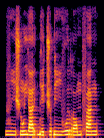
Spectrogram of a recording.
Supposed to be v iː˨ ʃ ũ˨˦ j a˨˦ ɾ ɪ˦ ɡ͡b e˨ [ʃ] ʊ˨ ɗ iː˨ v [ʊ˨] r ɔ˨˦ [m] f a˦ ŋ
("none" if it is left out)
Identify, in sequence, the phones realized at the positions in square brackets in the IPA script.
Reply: t͡ʃ, ʊ˦, m

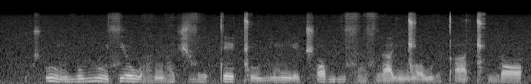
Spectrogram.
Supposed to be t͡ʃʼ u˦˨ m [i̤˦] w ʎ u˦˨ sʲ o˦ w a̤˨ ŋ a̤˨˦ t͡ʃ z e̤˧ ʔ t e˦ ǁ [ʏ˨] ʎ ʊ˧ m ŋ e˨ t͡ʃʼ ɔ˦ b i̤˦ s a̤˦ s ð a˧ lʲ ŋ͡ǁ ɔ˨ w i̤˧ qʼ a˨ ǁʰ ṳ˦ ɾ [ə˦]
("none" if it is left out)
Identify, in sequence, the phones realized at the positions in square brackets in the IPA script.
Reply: i̤˧, u˨, ɔ˦

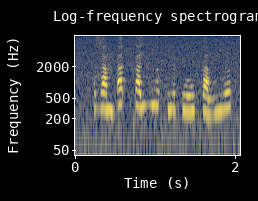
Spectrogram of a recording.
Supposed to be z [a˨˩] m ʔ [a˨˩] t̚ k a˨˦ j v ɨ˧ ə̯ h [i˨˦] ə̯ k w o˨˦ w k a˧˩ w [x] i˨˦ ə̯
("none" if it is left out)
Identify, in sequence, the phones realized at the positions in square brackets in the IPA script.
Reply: a˨˩, a˦˥, i˧, ɣ

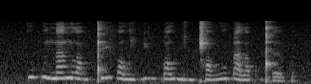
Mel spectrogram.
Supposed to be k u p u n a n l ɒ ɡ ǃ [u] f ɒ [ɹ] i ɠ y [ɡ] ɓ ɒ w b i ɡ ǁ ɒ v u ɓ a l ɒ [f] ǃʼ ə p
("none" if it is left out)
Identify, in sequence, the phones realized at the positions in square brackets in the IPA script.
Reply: y, w, ɡ, p

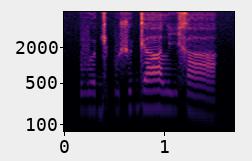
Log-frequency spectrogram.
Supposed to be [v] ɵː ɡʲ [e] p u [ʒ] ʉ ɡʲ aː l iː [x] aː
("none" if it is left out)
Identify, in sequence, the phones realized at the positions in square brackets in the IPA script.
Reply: v, e, ʃ, x

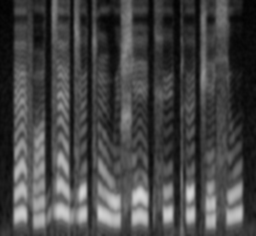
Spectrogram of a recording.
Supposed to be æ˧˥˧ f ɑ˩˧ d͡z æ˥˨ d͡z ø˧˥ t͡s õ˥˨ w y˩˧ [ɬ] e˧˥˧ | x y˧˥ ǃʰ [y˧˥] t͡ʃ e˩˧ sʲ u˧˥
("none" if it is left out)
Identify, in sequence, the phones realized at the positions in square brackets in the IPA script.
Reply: ɕ, ø˧˥

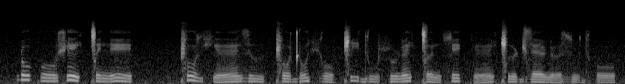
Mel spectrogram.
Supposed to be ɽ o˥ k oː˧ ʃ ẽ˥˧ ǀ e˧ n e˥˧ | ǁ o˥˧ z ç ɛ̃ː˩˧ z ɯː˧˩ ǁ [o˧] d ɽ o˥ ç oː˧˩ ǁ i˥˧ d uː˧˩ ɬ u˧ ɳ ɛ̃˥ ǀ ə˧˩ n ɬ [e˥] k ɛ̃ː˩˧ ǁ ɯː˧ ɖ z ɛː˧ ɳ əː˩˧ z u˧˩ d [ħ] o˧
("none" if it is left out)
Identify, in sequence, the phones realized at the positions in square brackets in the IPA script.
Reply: o˧, e˥, h

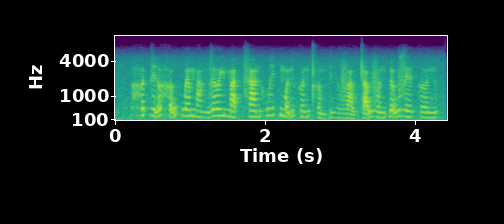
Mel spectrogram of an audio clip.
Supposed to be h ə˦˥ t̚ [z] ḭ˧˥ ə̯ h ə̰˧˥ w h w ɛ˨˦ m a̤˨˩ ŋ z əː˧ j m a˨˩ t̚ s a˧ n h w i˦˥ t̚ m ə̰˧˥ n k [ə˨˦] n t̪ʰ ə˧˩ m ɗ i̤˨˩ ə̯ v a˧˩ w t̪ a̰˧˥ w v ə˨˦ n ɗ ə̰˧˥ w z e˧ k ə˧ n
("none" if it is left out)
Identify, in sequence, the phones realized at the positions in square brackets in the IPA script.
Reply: z, ə˨˦

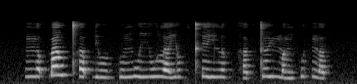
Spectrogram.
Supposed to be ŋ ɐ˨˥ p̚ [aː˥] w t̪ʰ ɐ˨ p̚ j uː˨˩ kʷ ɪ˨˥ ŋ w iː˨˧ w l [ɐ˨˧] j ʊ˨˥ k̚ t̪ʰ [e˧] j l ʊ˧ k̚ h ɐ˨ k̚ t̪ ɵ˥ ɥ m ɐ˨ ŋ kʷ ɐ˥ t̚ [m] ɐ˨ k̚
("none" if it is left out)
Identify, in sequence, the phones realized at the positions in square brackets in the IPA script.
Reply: aː˥, ɐ˨˧, e˧, ŋ

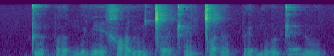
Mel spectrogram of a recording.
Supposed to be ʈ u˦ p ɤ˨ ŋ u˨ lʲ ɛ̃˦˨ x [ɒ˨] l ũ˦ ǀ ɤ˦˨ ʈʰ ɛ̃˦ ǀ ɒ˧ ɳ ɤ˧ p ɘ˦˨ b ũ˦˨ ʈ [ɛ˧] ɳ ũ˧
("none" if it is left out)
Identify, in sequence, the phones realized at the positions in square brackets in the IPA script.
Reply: ɒ˦, ɛ˧

